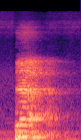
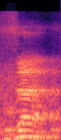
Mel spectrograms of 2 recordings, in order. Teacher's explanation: kalau yang ada titiknya, za itu lidahnya ada di ujung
